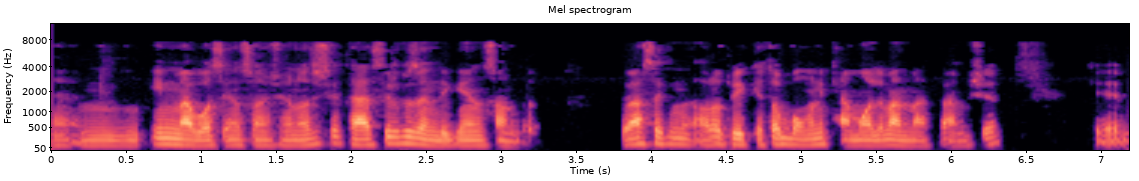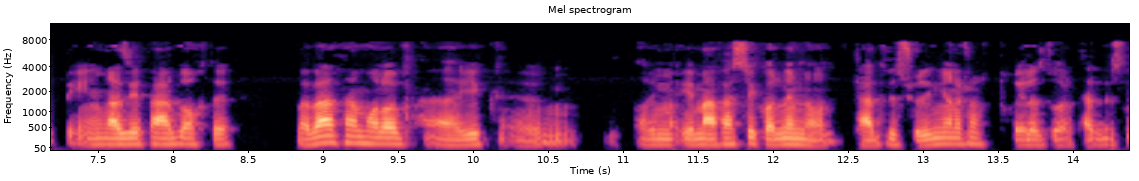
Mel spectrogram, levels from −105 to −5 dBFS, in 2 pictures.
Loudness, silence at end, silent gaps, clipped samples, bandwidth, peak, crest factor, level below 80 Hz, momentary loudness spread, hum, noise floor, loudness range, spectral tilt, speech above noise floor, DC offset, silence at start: -28 LUFS; 0 s; none; under 0.1%; 8 kHz; -8 dBFS; 20 dB; -72 dBFS; 13 LU; none; -81 dBFS; 4 LU; -6 dB/octave; 53 dB; under 0.1%; 0 s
